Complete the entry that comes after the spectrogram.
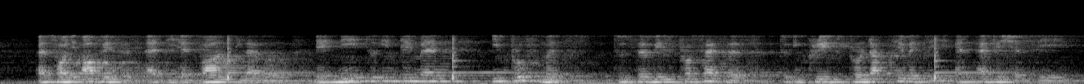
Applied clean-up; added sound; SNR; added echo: none; Tabla; 8 dB; reverberation time 2.1 s.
